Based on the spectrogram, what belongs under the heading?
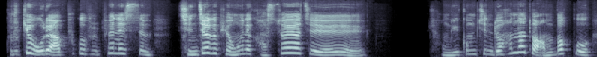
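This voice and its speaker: A woman's voice: fairly high pitch, expressive, normal speed, lightly acted. Woman as a caring, insistent daughter. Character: caring, worried grown daughter. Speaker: daughter and wife. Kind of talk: radio drama acting.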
